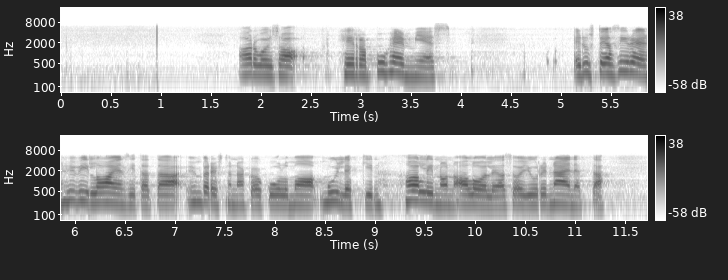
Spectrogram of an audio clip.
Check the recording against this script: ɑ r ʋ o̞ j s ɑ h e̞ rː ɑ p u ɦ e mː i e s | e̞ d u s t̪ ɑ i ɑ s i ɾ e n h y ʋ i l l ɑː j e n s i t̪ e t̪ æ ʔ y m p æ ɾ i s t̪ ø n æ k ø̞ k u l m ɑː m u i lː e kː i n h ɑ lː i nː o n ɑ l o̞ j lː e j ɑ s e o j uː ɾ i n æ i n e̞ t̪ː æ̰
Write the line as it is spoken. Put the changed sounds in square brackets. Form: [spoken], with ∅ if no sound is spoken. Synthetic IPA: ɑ r ʋ o̞ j s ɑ h e̞ rː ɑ p u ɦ e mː i e s | e̞ d u s t̪ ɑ [j] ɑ s i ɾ e n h y ʋ i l l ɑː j e n s i t̪ [æ] t̪ æ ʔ y m p æ ɾ i s t̪ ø n æ k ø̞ k u l m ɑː m u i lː e kː i n h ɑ lː i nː o n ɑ l o̞ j lː e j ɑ s e o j uː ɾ i n æ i n e̞ t̪ː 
